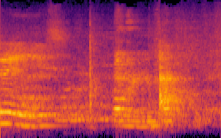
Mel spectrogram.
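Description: Chef's knife slicing a cucumber on a wooden cutting board: a few sharp knocks of the blade against the board, under a child's voice repeating words.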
